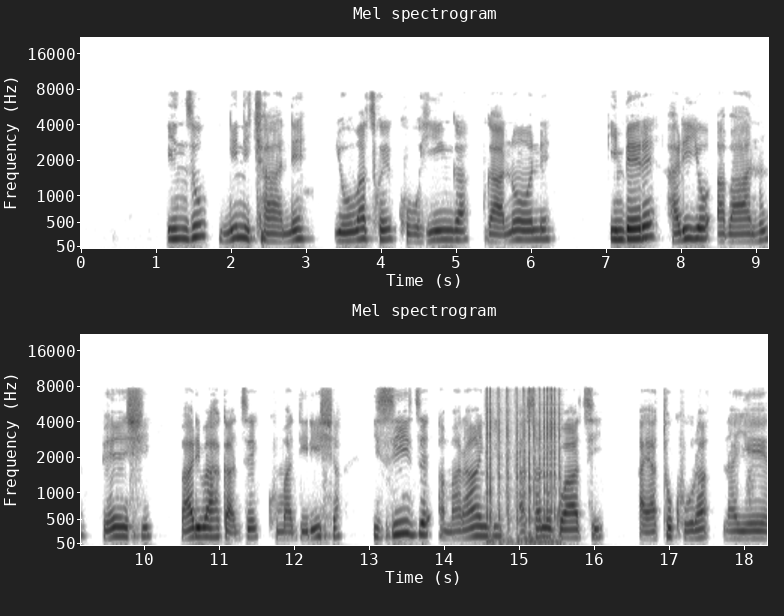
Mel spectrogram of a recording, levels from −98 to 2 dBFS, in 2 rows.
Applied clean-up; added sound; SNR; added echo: none; Typewriter; 9 dB; none.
